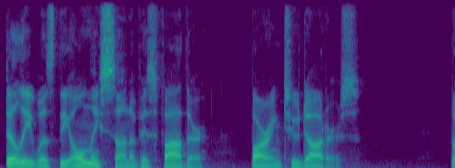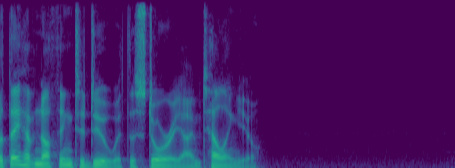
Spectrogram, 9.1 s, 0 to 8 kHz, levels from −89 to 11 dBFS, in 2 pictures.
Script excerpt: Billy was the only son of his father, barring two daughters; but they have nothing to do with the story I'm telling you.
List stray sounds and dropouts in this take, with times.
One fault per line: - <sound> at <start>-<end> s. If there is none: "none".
none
